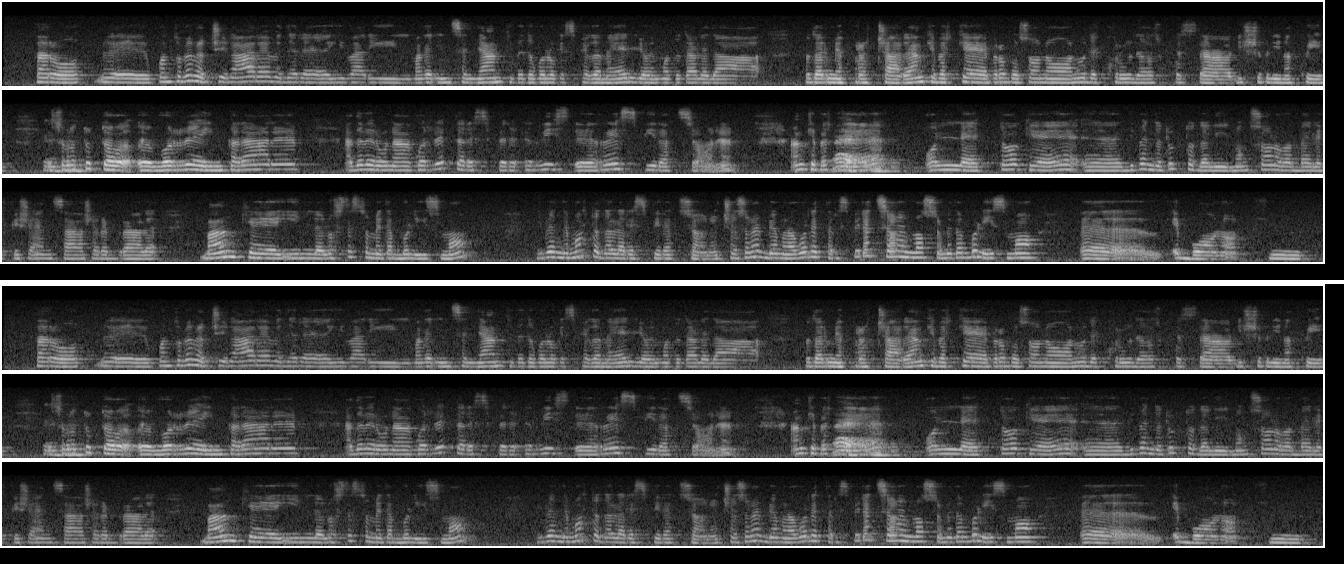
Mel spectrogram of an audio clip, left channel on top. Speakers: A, on the left; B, on the left.
A: farò, eh, quantomeno girare, vedere i vari magari insegnanti, vedo quello che spiega meglio in modo tale da potermi approcciare, anche perché proprio sono nuda e cruda su questa disciplina qui e
B: Mhm.
A: soprattutto eh, vorrei imparare ad avere una corretta resper- ris- eh, respirazione, anche perché
B: Eh, quello è importante.
A: ho letto che eh, dipende tutto da lì, non solo vabbè, l'efficienza cerebrale, ma anche il- lo stesso metabolismo dipende molto dalla respirazione, cioè se noi abbiamo una corretta respirazione il nostro metabolismo eh, è buono mm,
